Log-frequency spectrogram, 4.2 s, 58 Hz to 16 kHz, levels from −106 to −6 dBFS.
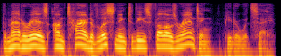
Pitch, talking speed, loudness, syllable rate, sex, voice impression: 130 Hz, 200 wpm, -17 LUFS, 5.8 syllables/s, male, masculine, adult-like, slightly fluent, refreshing, slightly sincere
